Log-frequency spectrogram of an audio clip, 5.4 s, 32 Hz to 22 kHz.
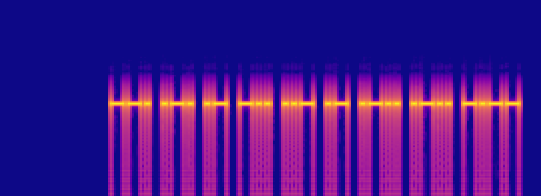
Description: Morse code, heard as a keyed tone, about 28 wpm, 700 Hz. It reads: GRADUALLY
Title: LY Suffix - Top 100 Words with Base Words 28wpm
